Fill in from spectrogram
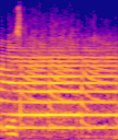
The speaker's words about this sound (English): What is that? A combination of humpback whale and Godzilla? What is that? It's an air horn. Oh. Yeah. Never heard one of those?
